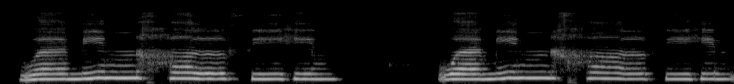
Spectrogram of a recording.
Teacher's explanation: Izhar bacanya jelas, halki dari tenggorokan, izhar halki. Jadi nunnya itu jelas, nggak usah tambah dengung lagi.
